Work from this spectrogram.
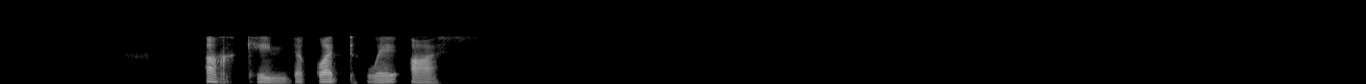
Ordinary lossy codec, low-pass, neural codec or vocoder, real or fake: Opus, 24 kbps; 3.6 kHz; none; real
